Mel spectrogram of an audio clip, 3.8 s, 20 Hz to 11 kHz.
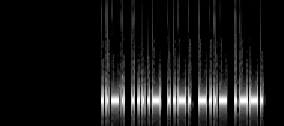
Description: Morse code, heard as a keyed tone, about 35 wpm, 700 Hz. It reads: F4FXP
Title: DXCC-100 Call Signs - 5 Characters - 35wpm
